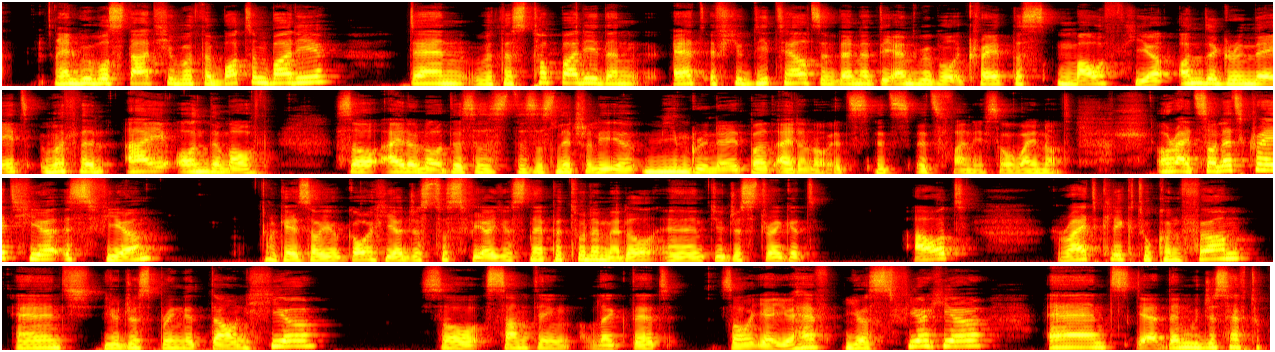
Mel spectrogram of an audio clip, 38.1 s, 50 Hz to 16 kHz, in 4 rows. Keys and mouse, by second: 5.9 right click, 8.7 right click, 11.4 right click, 14.8 right click, 20.1 Escape, 26.9 right click, 28.1 g, 33.8 Escape, 33.9 right click, 37.9 a.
